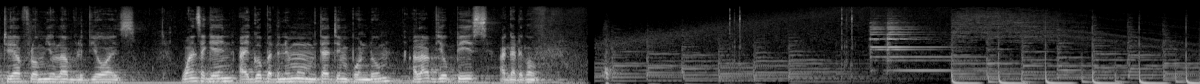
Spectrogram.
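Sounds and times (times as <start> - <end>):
bright bell ding: 8.7 - 10.2
electronic beat with heavy bass: 9.5 - 12.0.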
